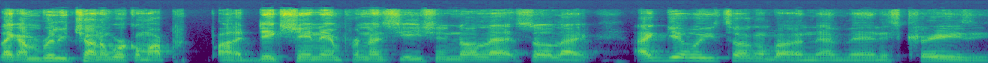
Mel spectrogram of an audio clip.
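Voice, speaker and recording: A man's fairly high voice at a very fast pace, with ordinary pitch variation against a quiet background. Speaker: podcast co-host. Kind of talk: casual chat. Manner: fast, can sound mumbled.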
